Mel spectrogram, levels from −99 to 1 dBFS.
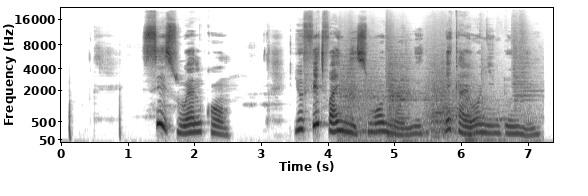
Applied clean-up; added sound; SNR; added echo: none; Drawer open or close; 10 dB; none.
